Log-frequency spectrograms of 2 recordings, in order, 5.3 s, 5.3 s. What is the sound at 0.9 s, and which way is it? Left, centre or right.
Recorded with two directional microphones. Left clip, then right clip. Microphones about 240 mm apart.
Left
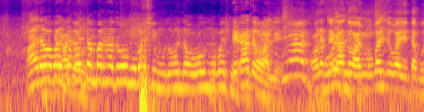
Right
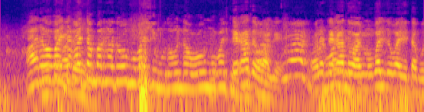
Speech, right.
